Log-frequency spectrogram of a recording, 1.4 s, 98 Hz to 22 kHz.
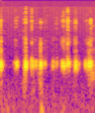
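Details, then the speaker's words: Nady SCM-960 studio condenser microphone shaken by hand: light irregular clicks and ticks as the capsule rocks in its internal shock mount, first mistaken for breakage; the mic worked fine, so this rattle is normal. "that kind of rattling sound. When I first pulled it out of the box, I actually thought it was broken, and I was getting ready to contact Nady customer support, but I figured I'd plug it in once and just try it because that seemed kind of weird, and it worked fine."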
